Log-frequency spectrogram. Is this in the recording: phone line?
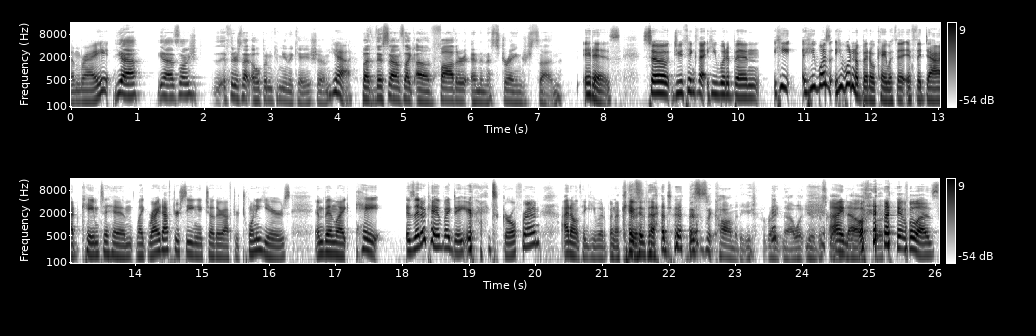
no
